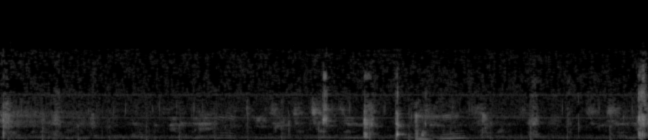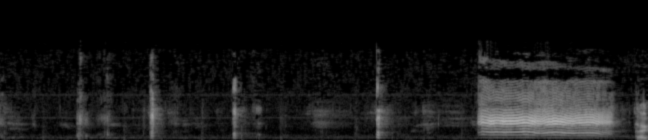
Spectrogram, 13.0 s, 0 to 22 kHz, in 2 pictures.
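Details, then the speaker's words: A 10-day-old newborn baby's hiccups: repeated brief, sharp catches at irregular intervals, ending in a short loud cry. "신선한 딸꾹질. 응. 뱃속에서도 딸꾹질 했었지."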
